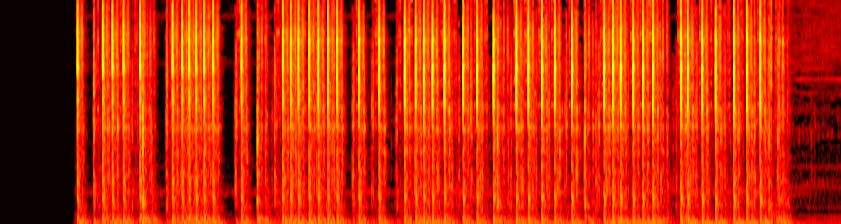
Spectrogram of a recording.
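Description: Rapid typing: sharp keystroke clicks in quick runs with brief pauses, starting about a second in.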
